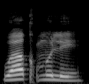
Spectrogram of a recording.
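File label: "waqimu" ergative, Archi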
